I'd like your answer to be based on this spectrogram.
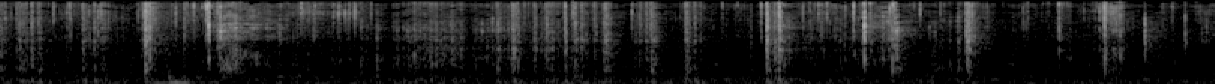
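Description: A solid cream-white soap bar with remnants of a purple decorated coating, held in the hand, is carved and scraped into flakes with a metal utility knife blade. Quiet, bright, dry scraping and crisp shaving strokes come in short bursts with little low end, separated by soft pauses.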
